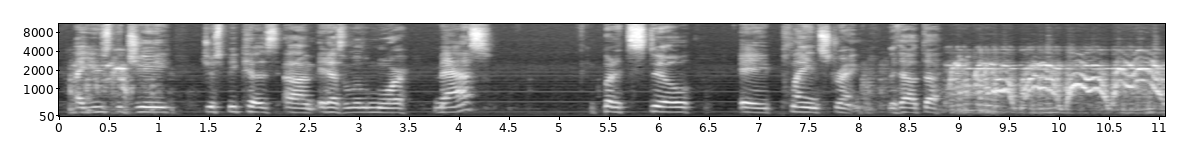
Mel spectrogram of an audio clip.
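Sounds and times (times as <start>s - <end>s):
electric guitar sliding swoops: 8.0s - 11.0s.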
